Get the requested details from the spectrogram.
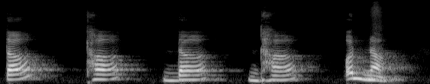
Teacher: तो पांचों को बोलते हुए जिह्वा दंत के पीछे स्पर्श करती है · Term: दंत्य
